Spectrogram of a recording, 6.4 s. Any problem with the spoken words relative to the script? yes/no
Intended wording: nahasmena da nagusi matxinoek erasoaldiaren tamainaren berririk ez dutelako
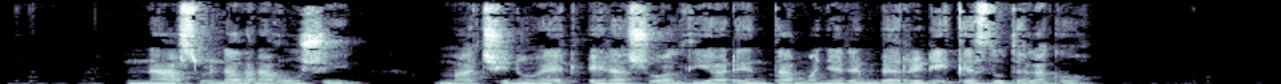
no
